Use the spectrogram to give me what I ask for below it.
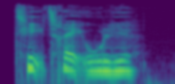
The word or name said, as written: tetræsolie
